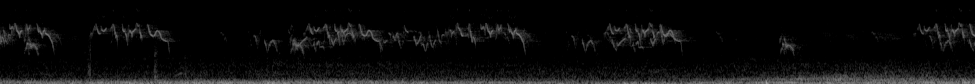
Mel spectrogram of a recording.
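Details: Wild black-throated saltator in rural surroundings singing short, fast bursts of sweet, tumbling, up-and-down notes, each phrase separated by brief pauses, against a constant low background hum.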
